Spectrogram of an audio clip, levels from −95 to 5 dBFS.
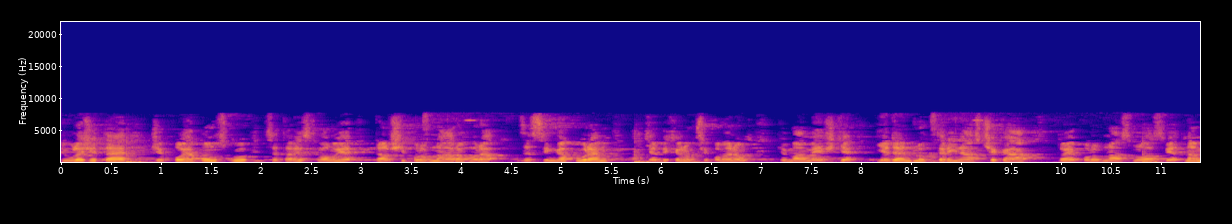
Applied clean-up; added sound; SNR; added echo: classical method WPE with log-MMSE.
